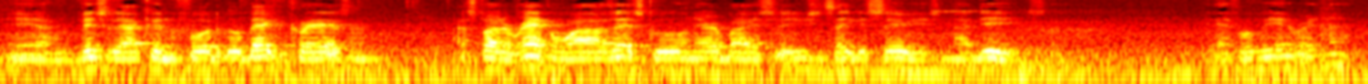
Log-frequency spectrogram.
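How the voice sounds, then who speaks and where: Over noticeable background noise and audible room echo, a man with an American accent talks at a very fast pace. He keeps a medium pitch and fairly even intonation. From New Orleans, Ninth Ward. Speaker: rapper. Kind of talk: casual interview.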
